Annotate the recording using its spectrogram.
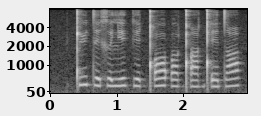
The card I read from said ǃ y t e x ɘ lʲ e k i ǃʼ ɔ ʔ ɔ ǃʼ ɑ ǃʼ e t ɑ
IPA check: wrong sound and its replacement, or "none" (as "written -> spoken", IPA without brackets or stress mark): i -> e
